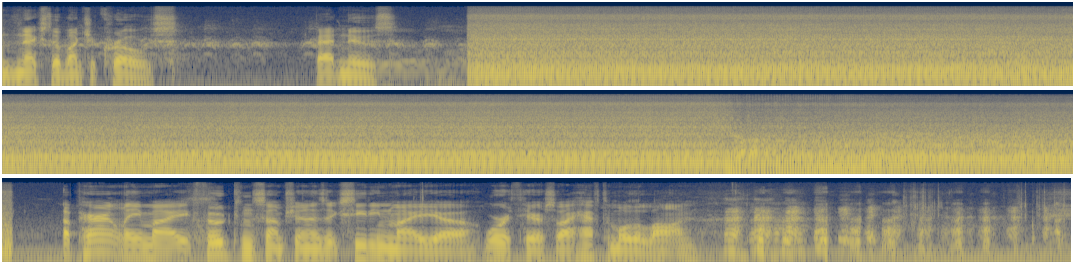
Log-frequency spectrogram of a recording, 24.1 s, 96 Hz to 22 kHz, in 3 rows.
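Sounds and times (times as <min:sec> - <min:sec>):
riding mower engine running: 0:03.5 - 0:17.6, 0:21.6 - 0:24.0.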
